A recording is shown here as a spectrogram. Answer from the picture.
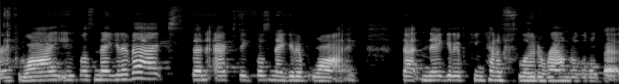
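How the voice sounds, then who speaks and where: A woman speaks at a medium pitch with a bright, sharp tone and fairly even intonation. The recording is very clean with a silent background, the sound dry and close with no echo. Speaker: math teacher. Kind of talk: lecture. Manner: fast.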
